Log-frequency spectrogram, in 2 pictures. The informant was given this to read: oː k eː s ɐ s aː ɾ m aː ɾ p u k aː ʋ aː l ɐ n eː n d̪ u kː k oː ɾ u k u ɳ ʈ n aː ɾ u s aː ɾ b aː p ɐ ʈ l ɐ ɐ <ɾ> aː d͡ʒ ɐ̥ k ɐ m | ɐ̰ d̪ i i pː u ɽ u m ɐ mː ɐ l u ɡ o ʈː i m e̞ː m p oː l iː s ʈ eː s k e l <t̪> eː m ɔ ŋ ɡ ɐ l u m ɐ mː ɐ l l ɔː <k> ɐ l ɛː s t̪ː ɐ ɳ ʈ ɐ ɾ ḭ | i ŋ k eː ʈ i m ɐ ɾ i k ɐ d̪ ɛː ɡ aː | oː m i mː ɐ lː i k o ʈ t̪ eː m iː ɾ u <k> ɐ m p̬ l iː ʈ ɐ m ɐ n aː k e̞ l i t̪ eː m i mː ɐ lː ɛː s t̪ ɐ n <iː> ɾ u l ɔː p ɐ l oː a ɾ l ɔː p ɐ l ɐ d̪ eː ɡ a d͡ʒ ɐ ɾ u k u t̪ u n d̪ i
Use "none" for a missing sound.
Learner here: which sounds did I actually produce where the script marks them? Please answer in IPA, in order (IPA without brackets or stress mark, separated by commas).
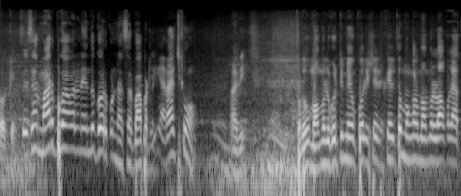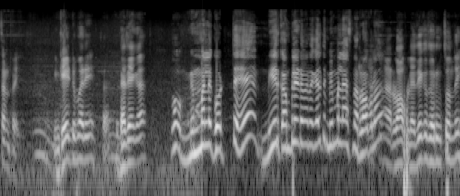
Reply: ɾ, t̪, p, k, aː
